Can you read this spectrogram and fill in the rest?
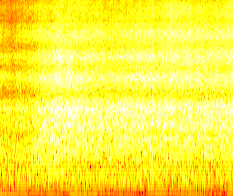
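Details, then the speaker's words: Taruor stove, burner on max with red-hot center ring: loud, steady rushing roar with no sputter or pulsing, louder than the Coleman; normal burner roar. "but if you can here loud it's a loud stove sitting up in the morning early in the morning to make coffee for you and your buddies they'll hear it probably"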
